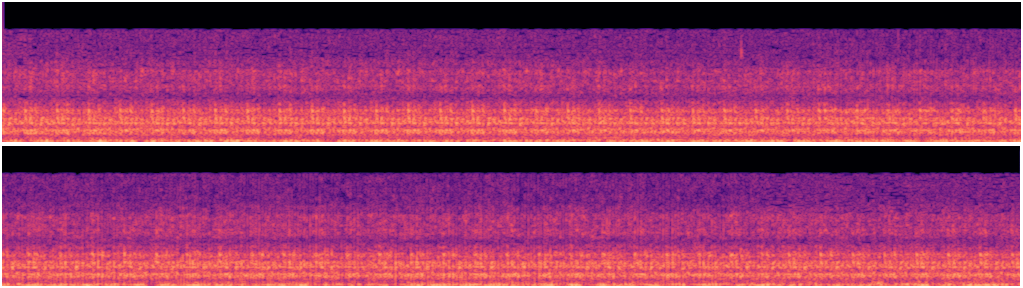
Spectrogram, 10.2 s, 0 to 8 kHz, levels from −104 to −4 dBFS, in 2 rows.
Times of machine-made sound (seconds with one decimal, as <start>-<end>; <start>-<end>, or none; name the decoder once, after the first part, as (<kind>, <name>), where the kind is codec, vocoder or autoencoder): 4.1-8.9 (vocoder, WaveNeXt)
